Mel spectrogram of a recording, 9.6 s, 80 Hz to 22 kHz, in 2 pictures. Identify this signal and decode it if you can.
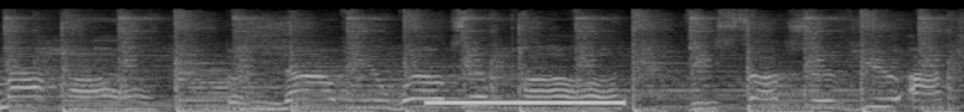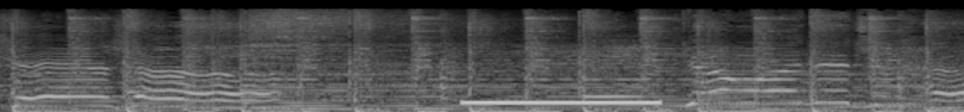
Ringback tone (Europe, 425 Hz), with noise.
